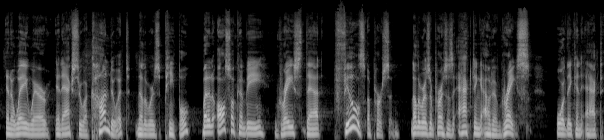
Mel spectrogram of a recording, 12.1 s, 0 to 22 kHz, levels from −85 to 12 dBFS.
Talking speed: 185 wpm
